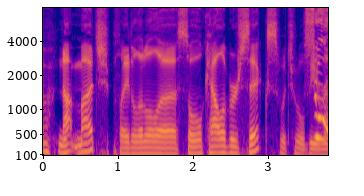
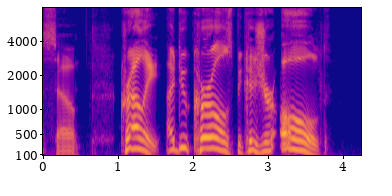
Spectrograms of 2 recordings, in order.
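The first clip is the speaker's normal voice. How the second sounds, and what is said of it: Imitates another person's voice. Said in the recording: “my best Joe impression”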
